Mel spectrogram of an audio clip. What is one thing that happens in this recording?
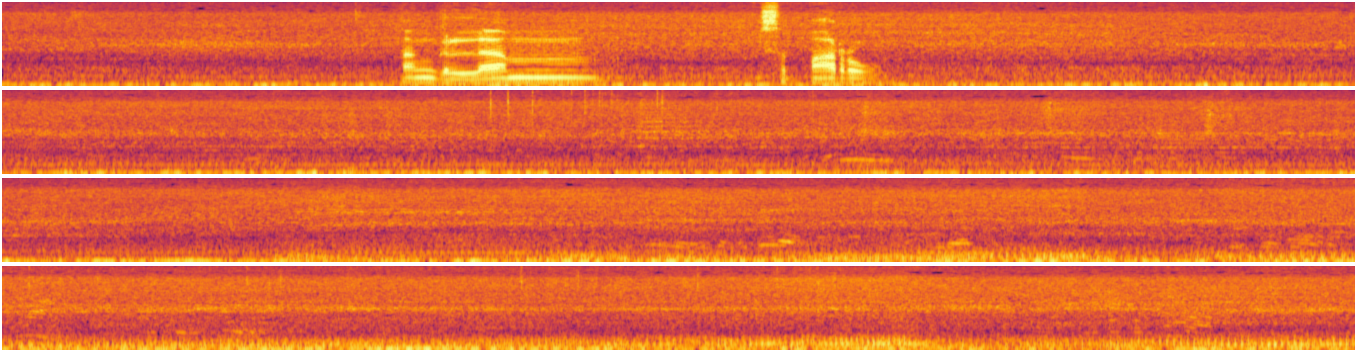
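A large truck engine idles with a steady low rumble.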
